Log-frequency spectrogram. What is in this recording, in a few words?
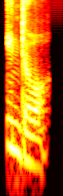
"indoor", Indian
